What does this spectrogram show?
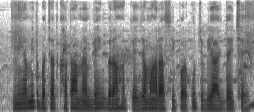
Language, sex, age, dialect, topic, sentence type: Maithili, male, 18-24, Eastern / Thethi, banking, statement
